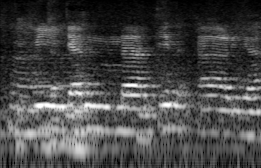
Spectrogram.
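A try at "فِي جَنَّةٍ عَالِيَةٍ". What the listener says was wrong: Nanya jangan dibiarkan. Jadi langsung pindah. Karena setelah huruf na ini gak ada yang bikin panjang, gak ada alifnya.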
